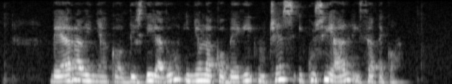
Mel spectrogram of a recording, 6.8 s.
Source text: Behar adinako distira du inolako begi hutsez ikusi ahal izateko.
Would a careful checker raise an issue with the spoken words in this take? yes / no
no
